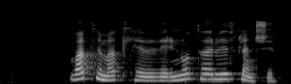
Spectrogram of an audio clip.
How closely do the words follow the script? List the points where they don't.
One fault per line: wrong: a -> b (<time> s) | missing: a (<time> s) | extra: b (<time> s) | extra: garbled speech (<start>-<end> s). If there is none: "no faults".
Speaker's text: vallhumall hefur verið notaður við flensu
no faults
